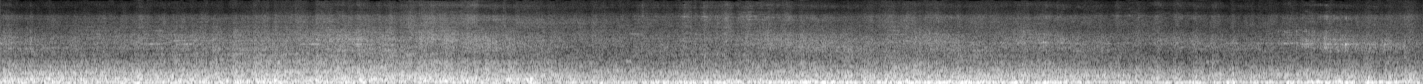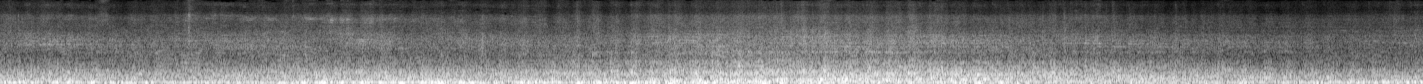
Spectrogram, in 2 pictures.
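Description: A train's rail cars rolling past close by: a loud, steady rumble with the clickety-clack of wheels over the rail joints.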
